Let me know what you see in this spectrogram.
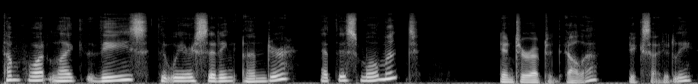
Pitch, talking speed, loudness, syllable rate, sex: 155 Hz, 120 wpm, -16 LUFS, 5.1 syllables/s, male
